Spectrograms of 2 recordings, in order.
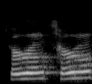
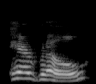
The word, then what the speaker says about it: Terrell: You gotta say Turl so you know it's real. That's how you know if you're from Texas or not. If you say Terrell, they be like, you're not from here. You don't know how to say it.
